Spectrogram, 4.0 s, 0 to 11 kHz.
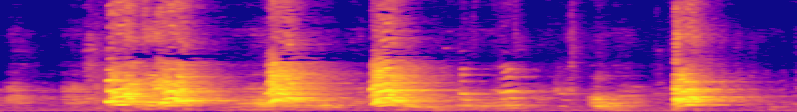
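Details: A 4-month-old Yorkshire Terrier puppy barks wildly at other dogs heard from a computer indoors; five shrill, yappy barks come in quick succession, each short and bright with a slight tonal ring.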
